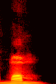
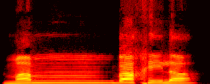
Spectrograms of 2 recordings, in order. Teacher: নুন সাকিনের পরে বা এসেছে, তাই নুনকে মিমের দ্বারা পরিবর্তন করে একালি পরিমাণ গণনা করে পড়তে হবে। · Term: ইকলাব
